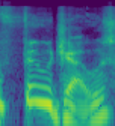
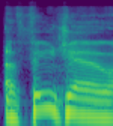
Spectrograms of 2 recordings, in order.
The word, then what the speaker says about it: fujo: Some of you Fujos, what the fuck is a Fujo? Does anybody know? It rhymes with Cujo, which is a big St.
